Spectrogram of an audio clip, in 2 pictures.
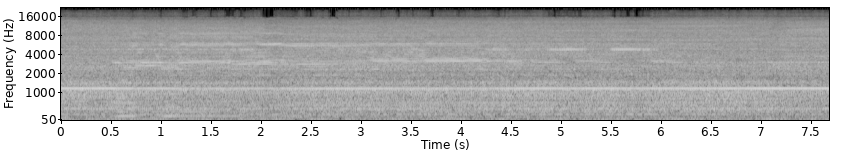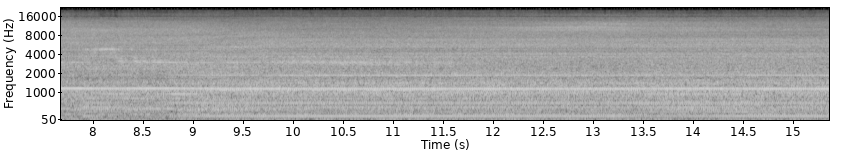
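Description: A CNC Bridgeport mill cuts steel with a 3-flute cutter at about 2,800 RPM, feeding 10 inches per minute at a 0.1-inch depth of cut. It gives a continuous, loud, high whine with a grinding edge that shifts slightly in pitch partway through.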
